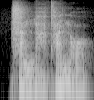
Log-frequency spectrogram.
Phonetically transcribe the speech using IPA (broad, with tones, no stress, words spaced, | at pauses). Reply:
sa˧˩ŋɲa̤ː˨˩ t̪ʰa˨˦jnɔ˧˩˨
